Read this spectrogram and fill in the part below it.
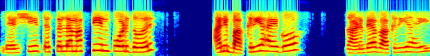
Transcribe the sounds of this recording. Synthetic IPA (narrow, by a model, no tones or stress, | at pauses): d̪eɾɕit̪əsəljamaɡ̚t̪iːnpoʈd̪oɾ | a̰ñibakɾiːɦajɡo | ɡʱaɳ̃bjabakɾiːɦaj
